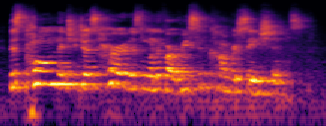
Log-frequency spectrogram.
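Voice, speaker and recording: A woman speaks at a high pitch with lively intonation over noticeable background noise. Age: young. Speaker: spoken word poet. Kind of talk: spoken word poetry performance.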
